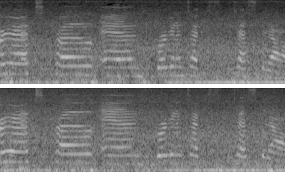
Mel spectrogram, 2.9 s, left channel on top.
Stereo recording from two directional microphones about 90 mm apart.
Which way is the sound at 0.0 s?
30° right (ahead or behind).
